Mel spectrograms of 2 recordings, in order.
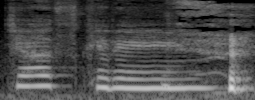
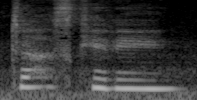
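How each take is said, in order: First: The phrase is said with a lisp. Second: The phrase is said without a lisp. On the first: "with a lisp, actually. Yes" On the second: "But they'd have to say it like that"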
